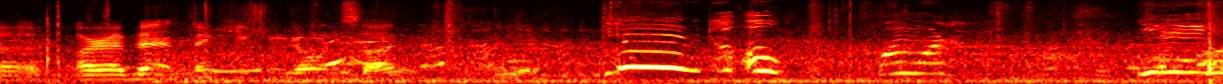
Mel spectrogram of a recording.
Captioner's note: child excited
